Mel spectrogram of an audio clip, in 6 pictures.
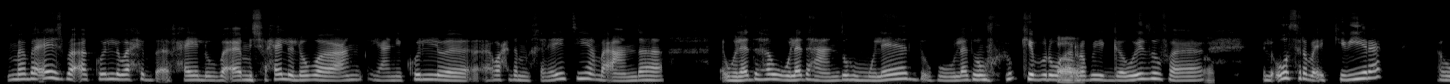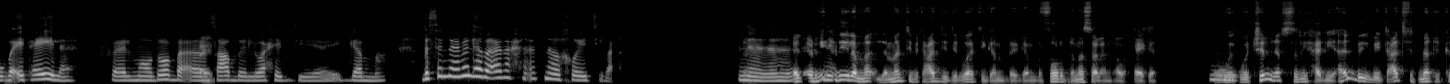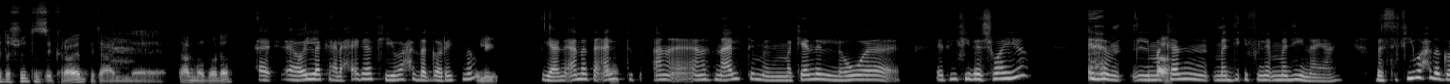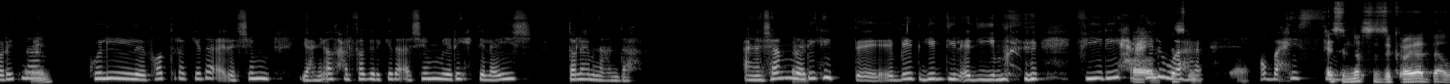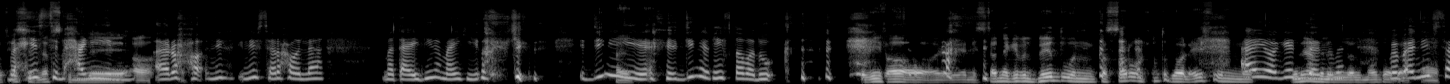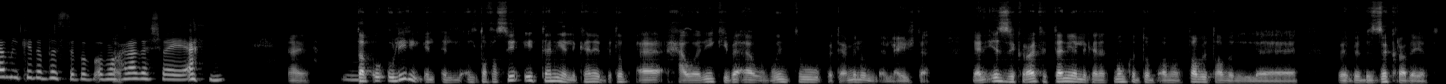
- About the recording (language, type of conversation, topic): Arabic, podcast, إيه هي الذكرى اللي لسه ريحة الخبز بتفكّرك بيها؟
- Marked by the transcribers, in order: laughing while speaking: "وولادهم"; tapping; throat clearing; laugh; laugh; laughing while speaking: "اديني"; chuckle; laugh; unintelligible speech; laugh; laughing while speaking: "يعني"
